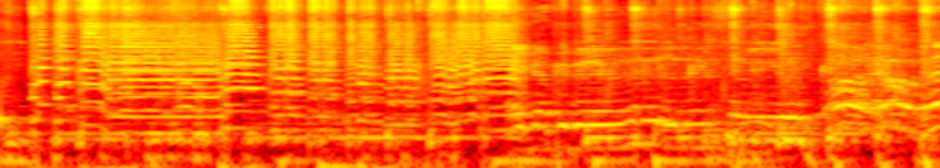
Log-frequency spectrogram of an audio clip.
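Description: Live mariachi band playing, with trumpets carrying the melody over a steady pulsing bass. A sung voice comes in near the end.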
